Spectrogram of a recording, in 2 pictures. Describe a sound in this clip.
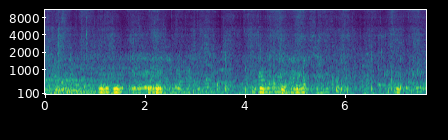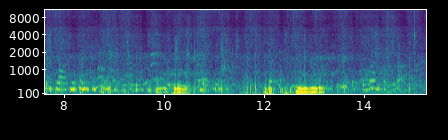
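Footsteps tap on a hard floor in an echoing hall.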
